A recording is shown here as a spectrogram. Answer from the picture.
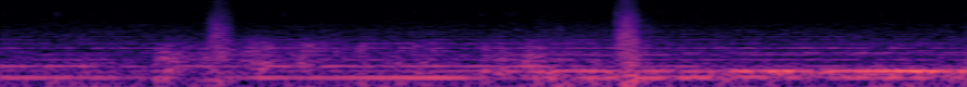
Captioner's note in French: le tonnerre gronde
